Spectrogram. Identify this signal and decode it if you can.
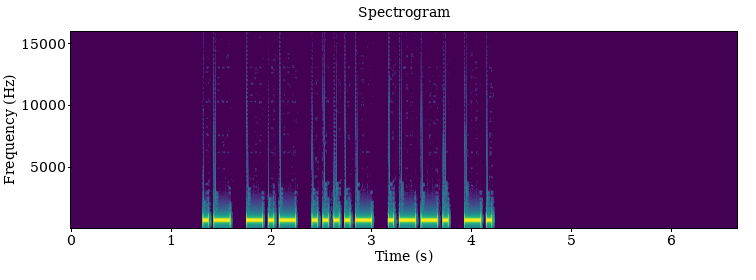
Morse code, heard as a keyed tone, about 21 wpm, 700 Hz. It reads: AK4PN
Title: USA Call Signs - 5 Characters - Repeated 2x - 22wpm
